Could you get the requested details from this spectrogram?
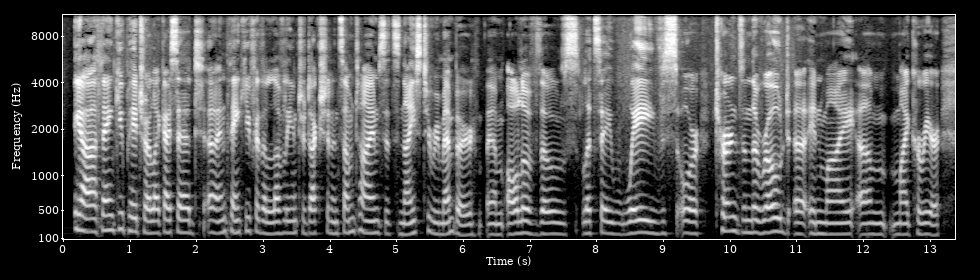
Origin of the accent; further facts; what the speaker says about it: Canada; now in Germany; I am a Canadian sitting in Germany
